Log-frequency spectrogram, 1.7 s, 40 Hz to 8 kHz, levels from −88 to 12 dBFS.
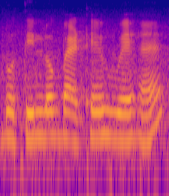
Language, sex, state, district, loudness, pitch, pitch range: Hindi, female, Uttar Pradesh, Muzaffarnagar, -15 LUFS, 195 Hz, 185-195 Hz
